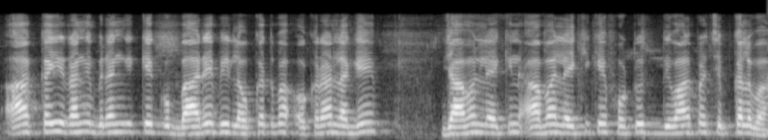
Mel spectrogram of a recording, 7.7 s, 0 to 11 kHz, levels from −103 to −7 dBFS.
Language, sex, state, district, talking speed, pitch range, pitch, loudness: Bhojpuri, male, Bihar, Gopalganj, 155 wpm, 170-195 Hz, 190 Hz, -21 LUFS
